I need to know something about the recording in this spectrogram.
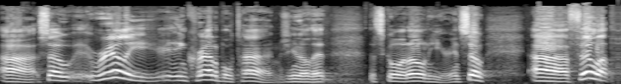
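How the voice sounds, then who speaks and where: A man's voice: a little high, big pitch swings, unhurried. Chatty man teaching Bible class. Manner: conversational, many fillers and restarts. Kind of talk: casual Bible study lecture.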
